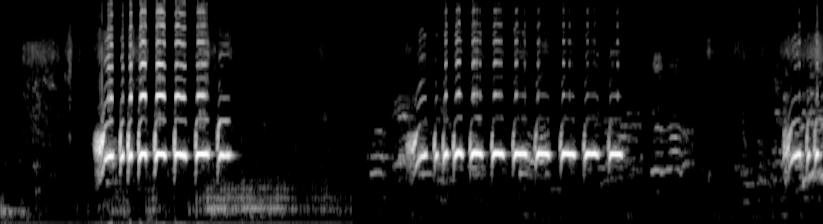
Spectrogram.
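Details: Lure recording of a female zebra dove meant to set males calling: two bouts of quick, bouncing staccato coos, each a string of about ten clipped notes, separated by a gap with a low murmuring sound underneath.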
